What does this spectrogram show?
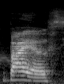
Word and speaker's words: BIOS: BIOS, yes. Okay. In case, if you're new to this stream, I'm pretty aces at mispronouncing things.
